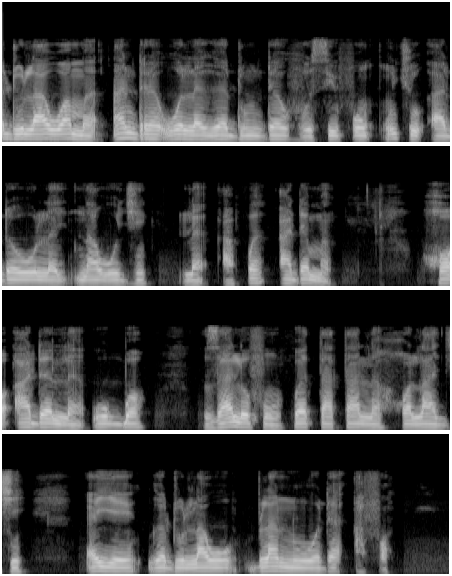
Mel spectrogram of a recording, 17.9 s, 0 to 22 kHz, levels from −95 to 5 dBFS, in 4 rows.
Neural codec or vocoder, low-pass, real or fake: none; 7.2 kHz; real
